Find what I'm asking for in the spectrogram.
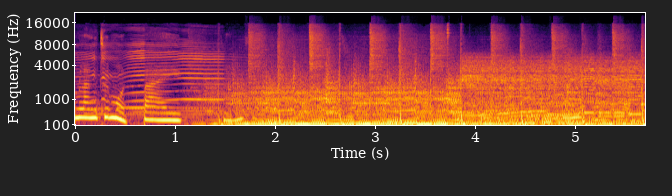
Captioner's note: crying sound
